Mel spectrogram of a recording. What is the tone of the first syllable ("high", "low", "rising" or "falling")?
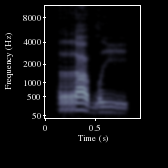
falling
